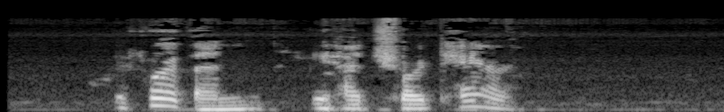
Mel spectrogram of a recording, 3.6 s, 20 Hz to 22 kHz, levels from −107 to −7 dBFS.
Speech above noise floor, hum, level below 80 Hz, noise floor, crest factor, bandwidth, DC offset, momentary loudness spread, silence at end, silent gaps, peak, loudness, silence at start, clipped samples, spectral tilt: 38 dB; none; -60 dBFS; -64 dBFS; 20 dB; 11.5 kHz; under 0.1%; 16 LU; 1.05 s; none; -8 dBFS; -27 LUFS; 0.6 s; under 0.1%; -6 dB/octave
